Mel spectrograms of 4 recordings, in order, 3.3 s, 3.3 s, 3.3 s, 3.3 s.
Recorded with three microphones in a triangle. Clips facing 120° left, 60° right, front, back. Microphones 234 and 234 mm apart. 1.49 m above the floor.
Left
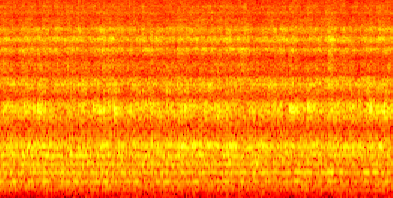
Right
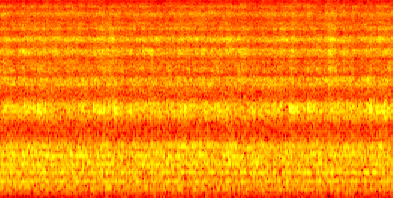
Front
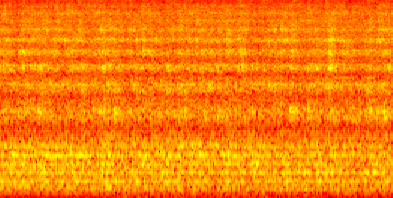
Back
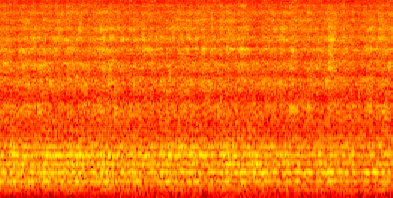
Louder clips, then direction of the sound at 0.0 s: Right 2 dB, front 2 dB; straight ahead.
